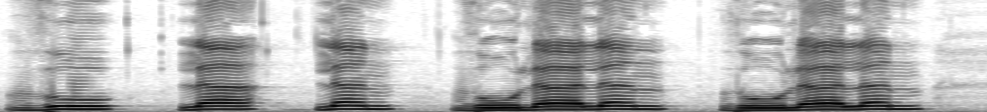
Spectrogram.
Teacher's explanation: अब ज़ाल नरम है, इसमें सीटी की आवाज़ नहीं आएगी, ज़ुलालन ये साउंड नहीं आएगी।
